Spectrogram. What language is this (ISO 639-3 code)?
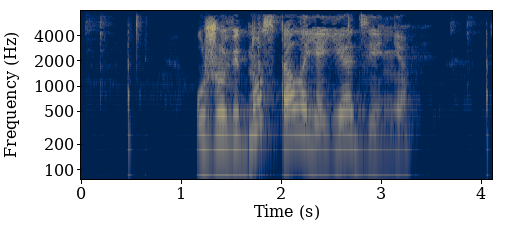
bel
